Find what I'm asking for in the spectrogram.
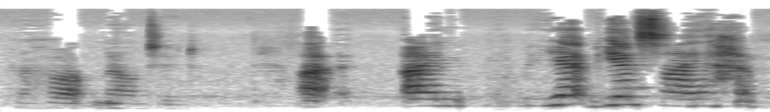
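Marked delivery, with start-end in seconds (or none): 1.5-3.8 flustered, high-pitched eager stammer; overenthusiastic. A narrator's reading. Smitten florist answers the handsome stranger, far too enthusiastic. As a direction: gush out the yes far too keenly. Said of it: "replied with far too much enthusiasm".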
